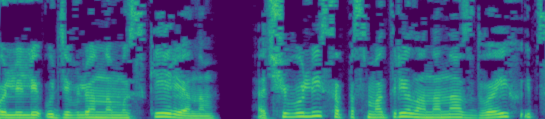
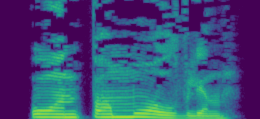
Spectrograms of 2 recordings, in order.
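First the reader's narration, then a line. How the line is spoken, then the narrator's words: Growl. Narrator (Russian): рыкнула Лиса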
